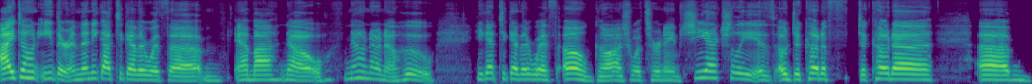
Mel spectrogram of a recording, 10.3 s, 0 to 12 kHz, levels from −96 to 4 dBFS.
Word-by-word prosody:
I 235 +4 +10
don't 265 -3 +1
either, 230 -3 -1
and 200 - -4
then 220 - +1
he 245 - -4
got 225 -3 +1
together 205 -4 +1
with, 180 -1 -3
um, 160 -1 0
Emma. 190 0 0
No, 180 -2 -1
no, 245 +3 -5
no, 230 -3 -4
no. 165 -5 -6
Who? 195 0 -4 0.4
He 215 -5 -8
got 235 0 -1
together 215 -3 0
with, 195 -3 -1
oh 215 -3 +6
gosh, 165 +1 -3
what's 175 -2 -7
her 180 -1 -5
name? 175 -2 -7
She 255 - -5
actually 245 -6 -3
is 180 -2 -5
oh, 205 - +3
Dakota 215 +2 +2
F 215 +6 -20
Dakota, 210 -1 +3 0.4
um, 185 -4 +3
200 Hz, 190 wpm, -23 LUFS, 180-225 Hz, 0.4 s, I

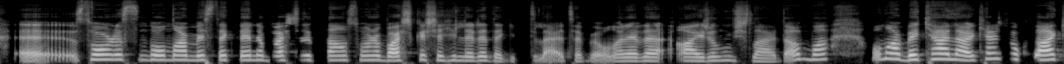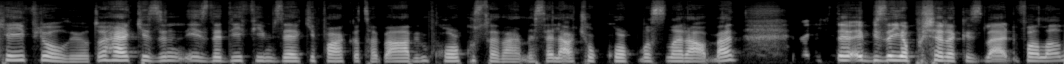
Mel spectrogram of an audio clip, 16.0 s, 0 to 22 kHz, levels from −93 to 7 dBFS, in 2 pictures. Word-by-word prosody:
Eee, - - -1
sonrasında 300 -2 +1
onlar 280 0 +3
mesleklerine 275 0 -1
başladıktan 270 +1 -2
sonra, 275 0 -3
başka 245 +4 +3
şehirlere 250 -2 -3
de 210 - -3
gittiler - - -7
tabii. - - -8
Onlar 215 - -3
evden 220 0 +1
ayrılmışlardı 225 -4 -2
ama 310 +1 0 0.3
onlar 340 -3 +3
bekarlarken 310 +1 +5
çok 320 - -6
daha 290 +1 +8
keyifli 270 -2 -2
oluyordu. 185 -1 -3
Herkesin 250 -2 +2
izlediği 230 +1 -6
film 225 -2 -9
zevki 215 +2 -3
farklı 200 -1 -2
tabii. 185 -2 -5
Abim 200 +2 0
korku 215 +1 -4
sever 180 -6 -5
mesela, 190 +1 -1
çok 220 0 -9
korkmasına 210 0 -2
rağmen. 225 +6 +2 0.5
Ya, - - -11 0.3
işte, 255 -2 +3
bize 255 +1 +4
yapışarak 245 -2 +4
izlerdi 205 -4 -2
falan. 225 0 0
240 Hz, 150 wpm, -24 LUFS, 215-275 Hz, 0.5 s, daha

